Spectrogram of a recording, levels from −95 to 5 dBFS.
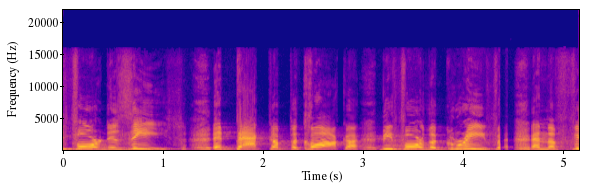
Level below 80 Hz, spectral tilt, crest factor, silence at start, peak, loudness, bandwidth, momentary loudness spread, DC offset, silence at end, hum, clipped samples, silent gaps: -70 dBFS; -3.5 dB/octave; 16 dB; 0 s; 0 dBFS; -16 LUFS; 16 kHz; 12 LU; under 0.1%; 0 s; none; under 0.1%; none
